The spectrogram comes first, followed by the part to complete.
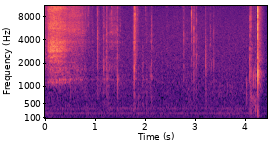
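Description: Resin diamond-painting drills poured from a small plastic bag into a plastic bead container: a short rattling hiss at the start, then scattered light plastic clicks as the container is handled.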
